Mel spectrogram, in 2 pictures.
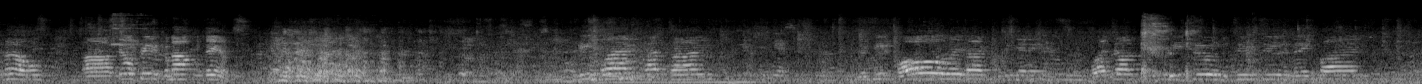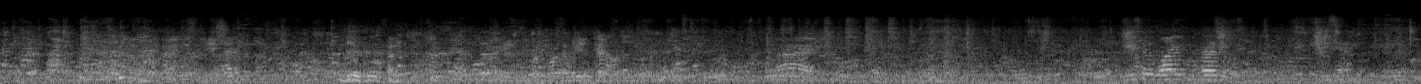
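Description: People in a crowd chatter nearby.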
